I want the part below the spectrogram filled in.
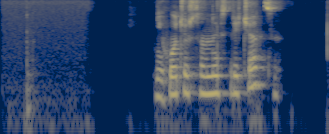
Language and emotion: Russian, neutral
